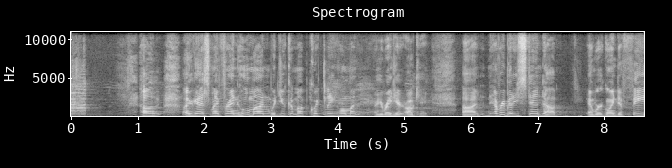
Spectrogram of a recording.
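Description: An elderly man talks calmly through a microphone.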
